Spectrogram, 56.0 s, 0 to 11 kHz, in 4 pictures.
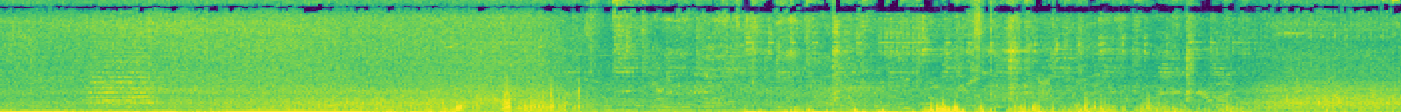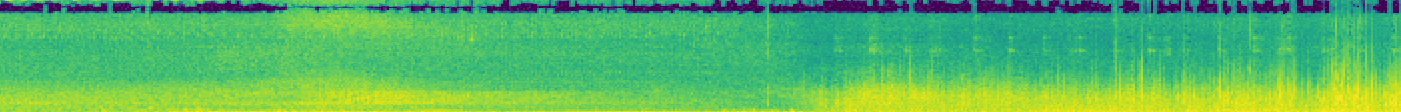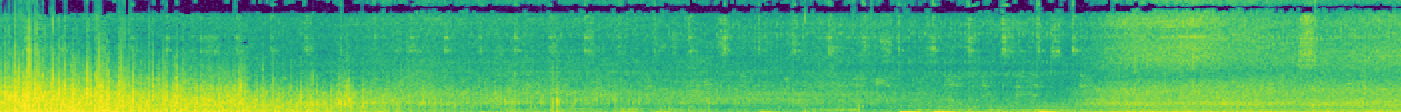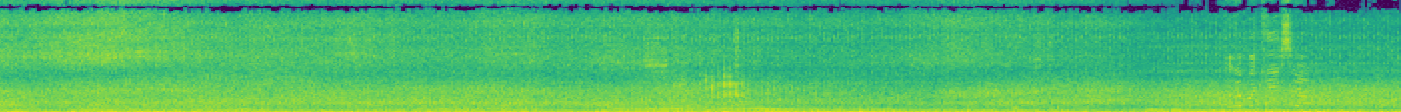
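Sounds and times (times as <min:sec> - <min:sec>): car road and wind noise: 0:00.0 - 0:56.0.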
